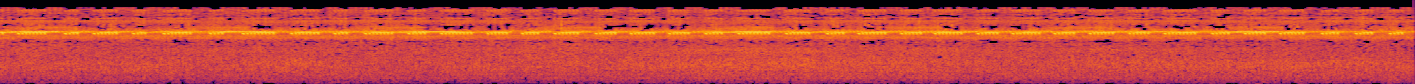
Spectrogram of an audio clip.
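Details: Shrill insect song, a high buzzy trill broken by short, fairly regular gaps, steady in volume across fourteen seconds against a quiet background.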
